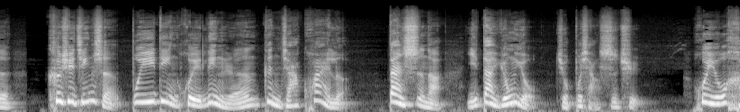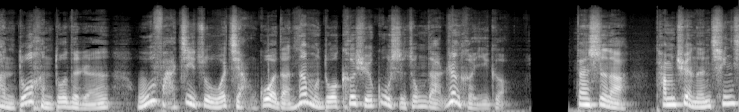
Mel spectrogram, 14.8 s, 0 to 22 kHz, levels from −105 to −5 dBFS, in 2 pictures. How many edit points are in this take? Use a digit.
1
